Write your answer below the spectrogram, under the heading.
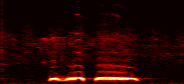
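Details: A lure spotted dove gives two mellow coos, the first wavering and short, the second long and steady, a call intended to spur newly caught doves to start cooing; quiet background.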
